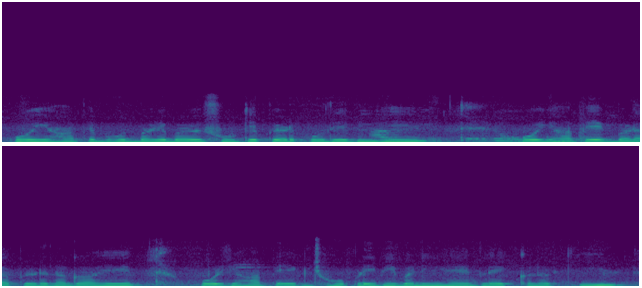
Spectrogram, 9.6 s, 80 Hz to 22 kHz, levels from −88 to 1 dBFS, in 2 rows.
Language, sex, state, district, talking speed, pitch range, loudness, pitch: Hindi, female, Chhattisgarh, Kabirdham, 175 wpm, 250-265 Hz, -39 LUFS, 255 Hz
